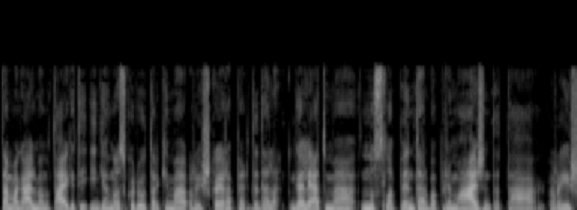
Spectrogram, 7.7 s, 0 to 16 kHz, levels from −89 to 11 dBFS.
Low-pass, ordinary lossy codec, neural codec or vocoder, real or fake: 10.8 kHz; MP3, 64 kbps; none; real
